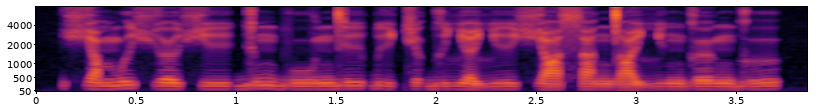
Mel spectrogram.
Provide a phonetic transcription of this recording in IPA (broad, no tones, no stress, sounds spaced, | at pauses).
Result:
ç ɑ m ɯ ç øː ç iː ɡ i m b uː n d iː ɓ i c ø ɡ ɯ ʎ ɑ ʎ iː ç ɑ s ɑ n d ɑ ʎ i ŋ ɡ øː ŋ ɡ ɯ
